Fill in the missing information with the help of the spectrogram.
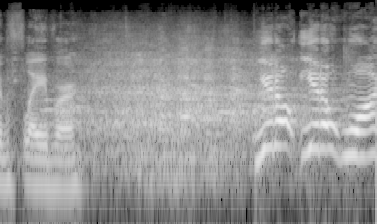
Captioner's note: audience laughing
